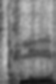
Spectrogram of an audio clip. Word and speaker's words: Claude: and it said well my name is Claude pronounced Claude and I said yes I like car like a car clawed me and it said yes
